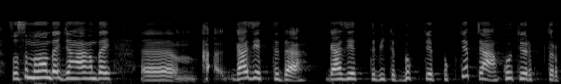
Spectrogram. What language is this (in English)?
Kazakh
